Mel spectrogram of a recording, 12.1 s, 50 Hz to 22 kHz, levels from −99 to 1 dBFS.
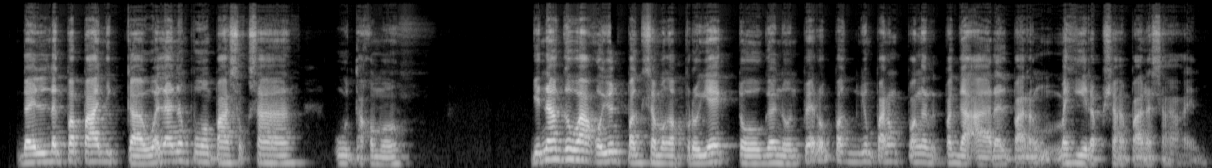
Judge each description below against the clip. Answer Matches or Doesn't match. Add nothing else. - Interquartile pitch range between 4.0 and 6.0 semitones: Doesn't match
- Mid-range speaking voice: Matches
